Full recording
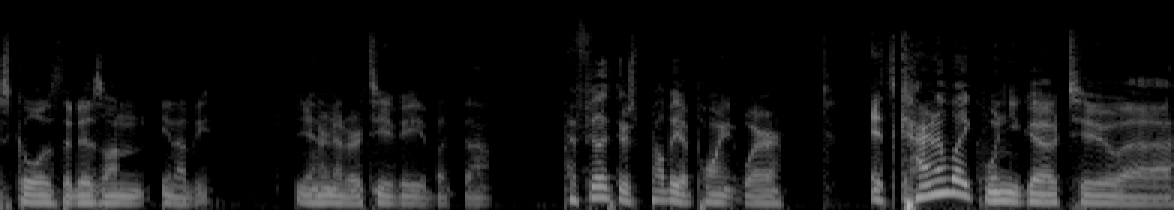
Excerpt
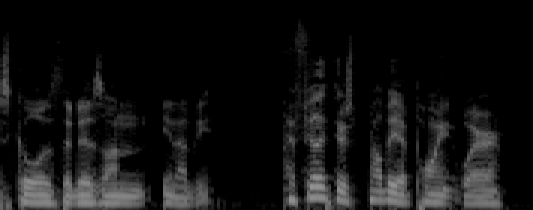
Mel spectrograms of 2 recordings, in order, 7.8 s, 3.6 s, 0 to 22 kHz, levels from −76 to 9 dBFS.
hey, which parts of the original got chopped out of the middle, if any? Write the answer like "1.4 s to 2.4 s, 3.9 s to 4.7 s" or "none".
1.8 s to 3.7 s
